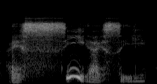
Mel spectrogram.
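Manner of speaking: put-on whispered lizard accent, high then fading. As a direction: hiss it softly like a scheming lizard. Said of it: "doing a lizard accent".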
